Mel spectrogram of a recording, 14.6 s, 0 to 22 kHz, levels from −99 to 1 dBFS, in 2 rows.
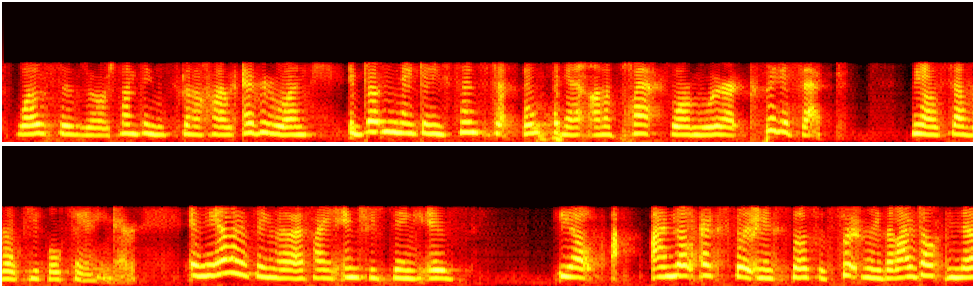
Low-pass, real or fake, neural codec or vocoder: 3.6 kHz; fake; codec, 16 kHz, 1 kbps, FreqCodec, smaller model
